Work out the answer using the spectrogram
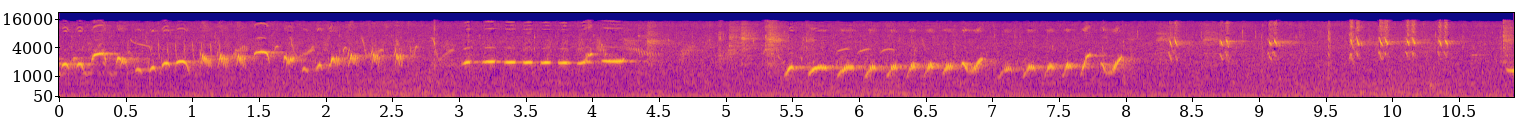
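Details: Murai batu, or white-rumped shama, singing a rich full-repertoire song mixed with nature sounds and flowing water: bouncing whistled phrases, steady runs of rapid clipped notes, then bright high ticking bursts.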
